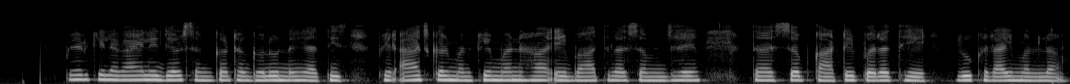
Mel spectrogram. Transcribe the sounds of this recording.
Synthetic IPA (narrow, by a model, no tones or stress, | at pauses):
peːɽkeləɡaːeled͡ʒəlsə̃ŋkəʈʰɦə̃ɡʱəlonɐɦĩaːt̪ispʰɪɾaːd͡ʒkəlmənkʰemənɦãʔebaːt̪ləsəmd͡ʒʱəet̪əsəbkãːʈepəɾət̪ɦe | ɾʊkʰɾaːimənlə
